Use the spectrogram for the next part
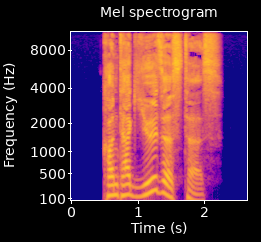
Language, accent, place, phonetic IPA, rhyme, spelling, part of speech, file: German, Germany, Berlin, [kɔntaˈɡi̯øːzəstəs], -øːzəstəs, kontagiösestes, adjective, De-kontagiösestes.ogg
- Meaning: strong/mixed nominative/accusative neuter singular superlative degree of kontagiös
